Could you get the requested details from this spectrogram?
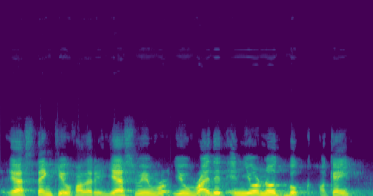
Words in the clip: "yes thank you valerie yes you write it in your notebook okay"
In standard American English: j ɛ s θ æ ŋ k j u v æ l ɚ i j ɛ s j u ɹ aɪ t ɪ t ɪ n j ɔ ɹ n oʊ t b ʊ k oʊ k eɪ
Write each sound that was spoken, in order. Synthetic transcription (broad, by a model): j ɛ s t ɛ ŋ k j u f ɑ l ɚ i j ɛ s j u ɹ aɪ t ɪ t ɪ n j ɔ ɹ n oʊ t b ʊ k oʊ k eɪ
